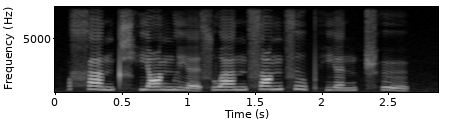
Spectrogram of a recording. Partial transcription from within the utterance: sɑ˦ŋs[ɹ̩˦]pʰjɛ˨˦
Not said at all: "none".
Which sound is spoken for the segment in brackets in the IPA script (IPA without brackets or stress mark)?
ɹ̩˥˨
